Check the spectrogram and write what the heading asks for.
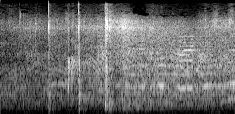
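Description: Badminton rackets striking a shuttlecock: three sharp smacks in quick succession about half a second to a second in. A voice follows.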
